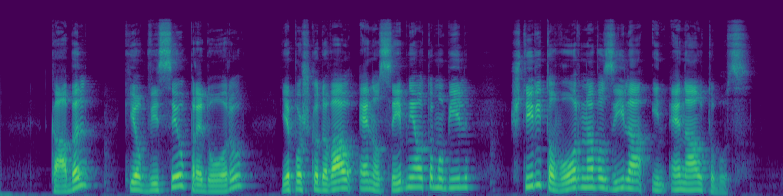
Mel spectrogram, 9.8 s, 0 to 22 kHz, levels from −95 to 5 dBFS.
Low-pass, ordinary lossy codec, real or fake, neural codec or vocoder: 14.4 kHz; none; real; none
